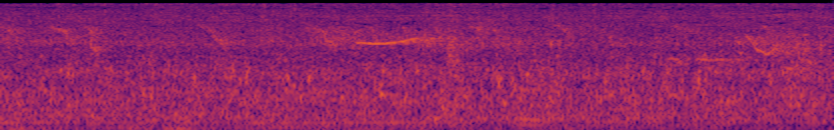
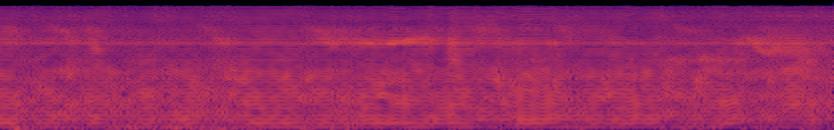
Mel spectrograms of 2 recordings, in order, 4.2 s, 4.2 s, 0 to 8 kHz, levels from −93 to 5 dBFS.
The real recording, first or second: first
